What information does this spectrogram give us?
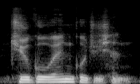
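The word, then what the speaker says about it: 十五円五十銭: 그 남자는 군인의 질문이 너무도 갑작스러워 잠깐 멍하게 있었지만 곧 확실한 일본어로 대답했다. 듀고엔 고주센. 좋아. 아, 그 젊은 시루시반텐이 조선인이었다면, 그래서 추고엔 코주센이라고 발음을 했더라면 그는 그곳에서 곧 끌어내려졌을 것이다.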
